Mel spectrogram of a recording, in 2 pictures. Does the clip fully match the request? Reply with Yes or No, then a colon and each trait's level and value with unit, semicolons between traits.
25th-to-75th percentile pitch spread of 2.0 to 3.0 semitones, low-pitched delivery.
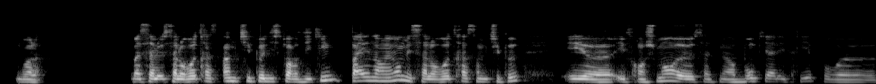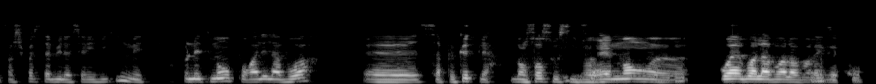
No: average, 3.5 semitones; low, 125 Hz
